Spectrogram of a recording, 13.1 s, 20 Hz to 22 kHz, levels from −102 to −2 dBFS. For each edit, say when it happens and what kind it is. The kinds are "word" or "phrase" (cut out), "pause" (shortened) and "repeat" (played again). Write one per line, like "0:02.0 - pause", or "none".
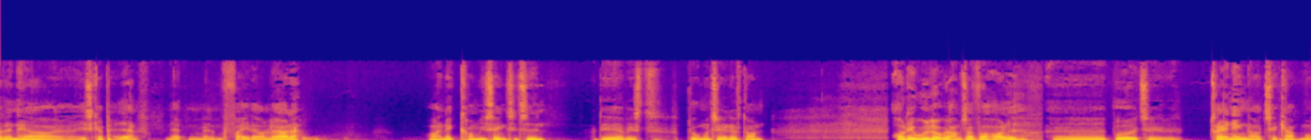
0:01.3 - word
0:08.9 - pause
0:10.4 - pause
